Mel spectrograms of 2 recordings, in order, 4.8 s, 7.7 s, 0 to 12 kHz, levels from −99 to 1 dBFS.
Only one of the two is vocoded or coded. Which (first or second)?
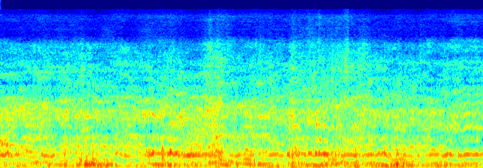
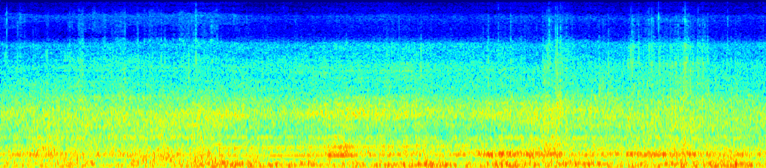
first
